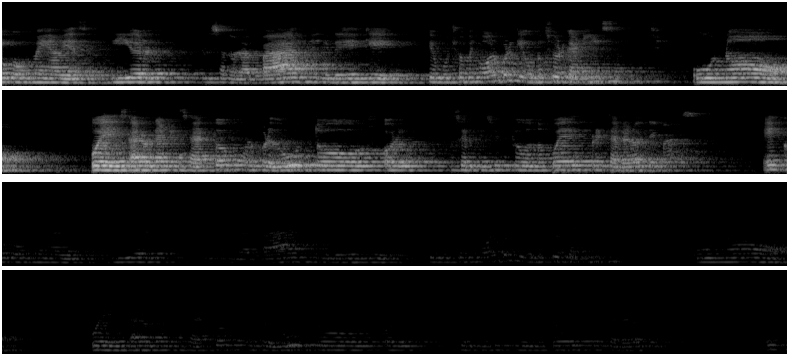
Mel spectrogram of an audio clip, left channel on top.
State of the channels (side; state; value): right; quieter; 32.1 dB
